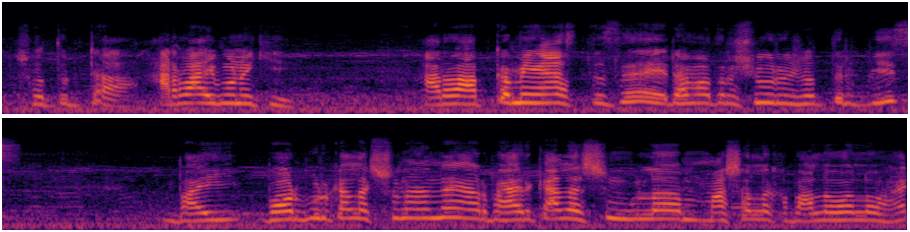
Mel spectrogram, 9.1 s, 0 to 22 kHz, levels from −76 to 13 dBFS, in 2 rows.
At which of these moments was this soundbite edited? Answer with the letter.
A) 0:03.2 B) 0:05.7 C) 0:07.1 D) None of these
D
